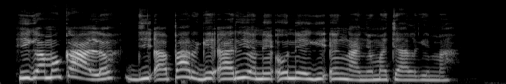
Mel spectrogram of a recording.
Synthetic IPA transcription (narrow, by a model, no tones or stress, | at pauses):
hiɡamɔkalɔd͡ʒiʔapaɾɡɪʔaɾɪjɔnɛʔoneɡiʔɛŋaɲɔmat͡ʃalɡɪma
